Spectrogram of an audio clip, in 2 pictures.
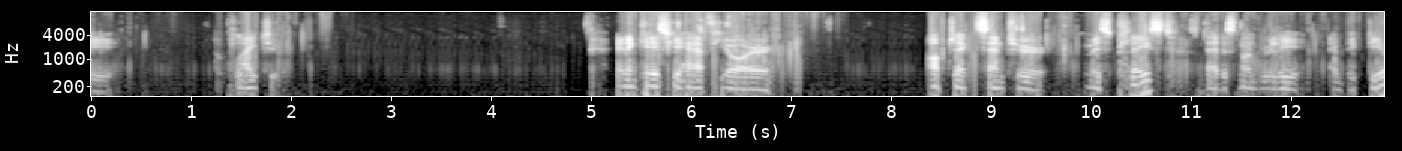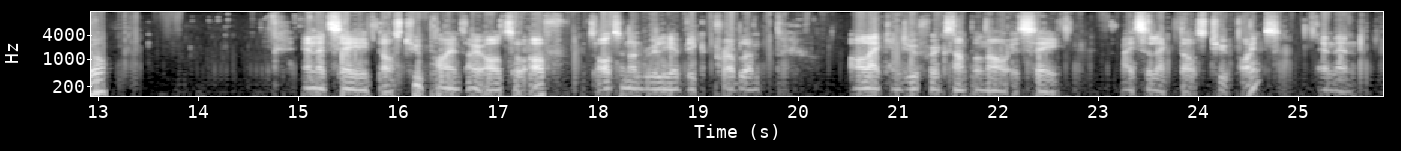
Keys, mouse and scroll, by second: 2.0-3.7 drag, 3.7-5.2 middle drag, 5.2 KP_3, 12.9 KP_1, 17.6 middle click, 22.2-23.8 drag, 24.0 middle click, 24.1 click.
